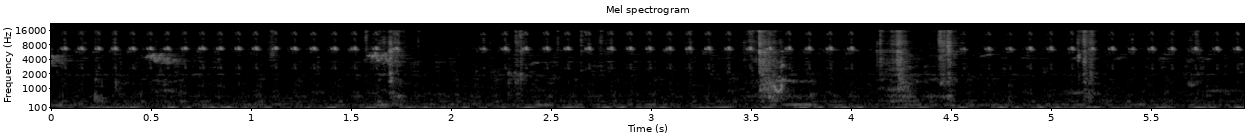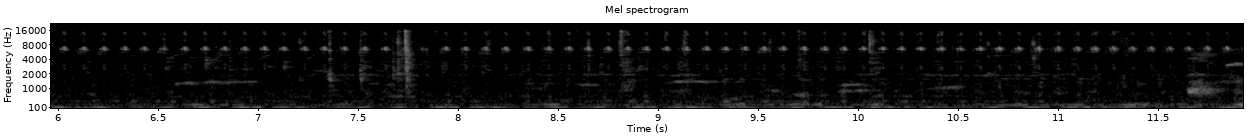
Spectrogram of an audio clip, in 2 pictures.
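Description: Only a fast, steady mechanical ticking with a thin high whine and scattered clicks is heard, with no clear animal call.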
